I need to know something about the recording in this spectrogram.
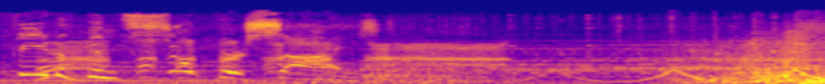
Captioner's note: evil laugh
